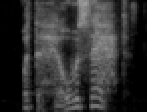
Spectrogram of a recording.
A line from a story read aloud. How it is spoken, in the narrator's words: whispered, his voice shaking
